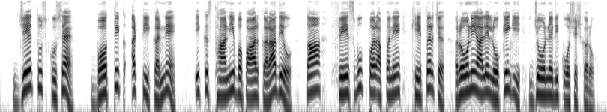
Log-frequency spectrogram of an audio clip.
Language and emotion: Dogri, neutral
